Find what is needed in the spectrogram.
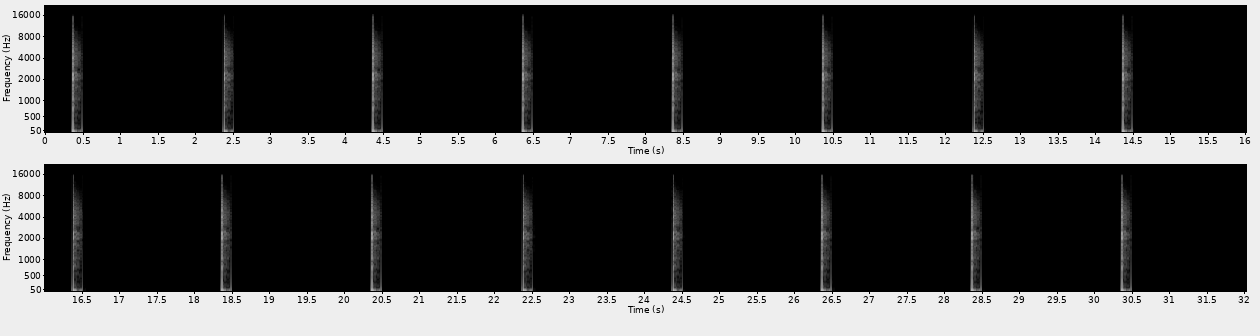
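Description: Piece-move click sound effect of a digital xiangqi board, one sharp click about every two seconds as each move is played, with dead silence between.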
